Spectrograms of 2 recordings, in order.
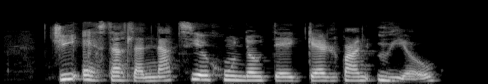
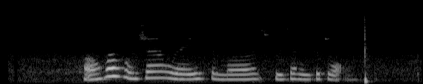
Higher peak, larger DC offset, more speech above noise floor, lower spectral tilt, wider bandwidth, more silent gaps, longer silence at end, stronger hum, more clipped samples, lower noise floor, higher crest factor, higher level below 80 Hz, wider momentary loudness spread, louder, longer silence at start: first, -2 dBFS vs -10 dBFS; neither; first, 34 dB vs 29 dB; second, -4.5 dB/octave vs -8.5 dB/octave; second, 8.2 kHz vs 9.4 kHz; neither; about the same, 0.55 s vs 0.55 s; neither; neither; second, -52 dBFS vs -58 dBFS; about the same, 16 dB vs 20 dB; first, -60 dBFS vs -68 dBFS; second, 7 LU vs 14 LU; first, -18 LUFS vs -30 LUFS; second, 0.55 s vs 0.85 s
